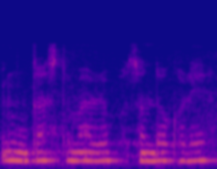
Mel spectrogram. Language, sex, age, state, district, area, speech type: Assamese, female, 30-45, Assam, Udalguri, rural, spontaneous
